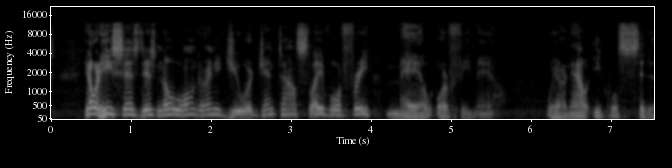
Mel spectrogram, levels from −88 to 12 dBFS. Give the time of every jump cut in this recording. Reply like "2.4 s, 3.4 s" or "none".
none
